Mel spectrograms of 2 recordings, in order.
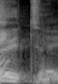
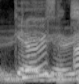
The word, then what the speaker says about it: Goethe: Est-ce que je ah, prononce bien? Goethe. Goethe. Ah, je savais que c'est allemand, c'est ça. Oui, c'est allemand. Pardonnez-moi.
